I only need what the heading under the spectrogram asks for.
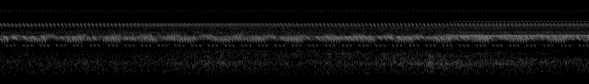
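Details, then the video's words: Bell crickets and other crickets chirping in Narita, Chiba Prefecture, Japan, captured on a TASCAM Portacapture X8: a dense, high-pitched chorus of steady trilled tones with rapid pulsed chirps on top, swelling slightly louder toward the end. "スズムシとコオロギの鳴き声 - Chirping of crickets"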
